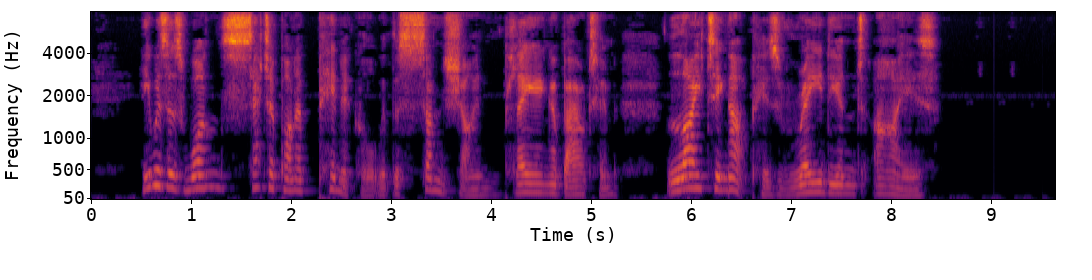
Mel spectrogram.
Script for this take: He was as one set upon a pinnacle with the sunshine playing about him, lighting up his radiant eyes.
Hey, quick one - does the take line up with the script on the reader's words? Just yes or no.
yes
